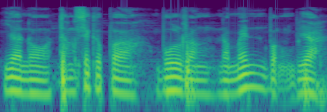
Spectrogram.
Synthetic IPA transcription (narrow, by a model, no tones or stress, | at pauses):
janɔt̪ʰaŋsekəpabɔlɾaŋnamɛnba̰ŋbija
